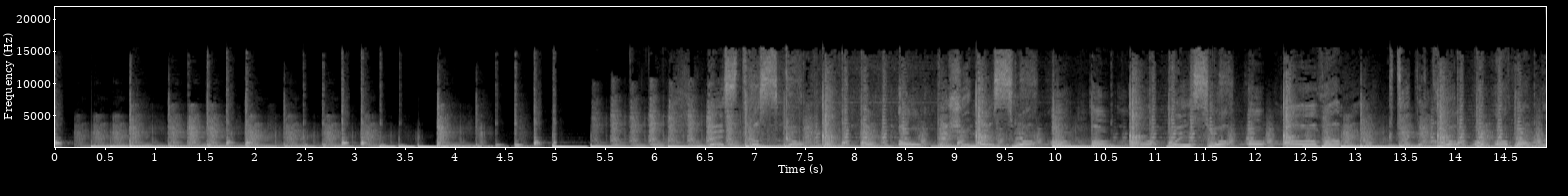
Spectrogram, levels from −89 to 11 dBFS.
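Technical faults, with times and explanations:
7.32 to 7.92 s and 11.34 to 11.68 s, processor overload crackle. Gritty tearing rides on the sound, then stops. The processor missed many tiny buffer deadlines in a row. Each miss replayed a scrap of old audio with hard edges, which fits buffers of around a millisecond and a half.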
